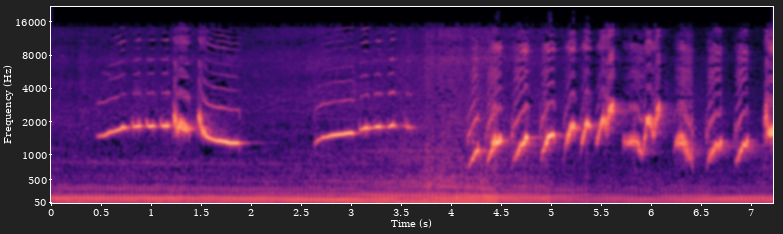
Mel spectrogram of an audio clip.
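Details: White-rumped shama in morning song to stir fighting spirit: loud rich whistled phrases with falling slurs, then a fast run of varied chopped notes with sharp clicks, low hum in the background.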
